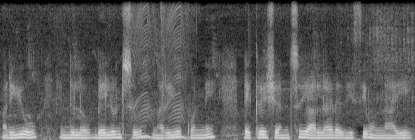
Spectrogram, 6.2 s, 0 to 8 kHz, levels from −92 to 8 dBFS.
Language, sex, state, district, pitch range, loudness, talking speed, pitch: Telugu, female, Telangana, Mahabubabad, 145-170 Hz, -16 LUFS, 75 wpm, 155 Hz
